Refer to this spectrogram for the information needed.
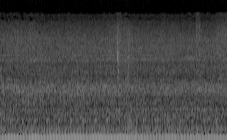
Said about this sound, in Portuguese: Onde eu estaciono o carro e vocês acompanham a minha rotina de estacionar o carro.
